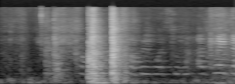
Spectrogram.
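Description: Two loud thumps about a quarter of a second apart, about a second in, like a door shutting.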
